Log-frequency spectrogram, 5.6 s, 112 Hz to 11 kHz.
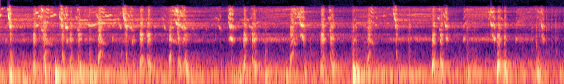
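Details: Peregrine falcons feeding at a nest box in Orange on 29 October 2018 at 9.36 am. Chicks fight over prey while an adult steps in to feed them. Steady, shrill, grating calls overlap and repeat irregularly throughout, with low thumping beneath.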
